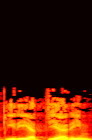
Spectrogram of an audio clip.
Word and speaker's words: Kiriat Jearim: Y desde ese día en que el arca quedó en Kiriat Jearim, se pronuncia Kiriat Jearim, porque la J en hebreo no se pronuncia como J, sino como Y.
